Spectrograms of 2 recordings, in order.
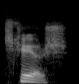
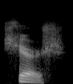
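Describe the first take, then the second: Both takes have the same delivery.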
